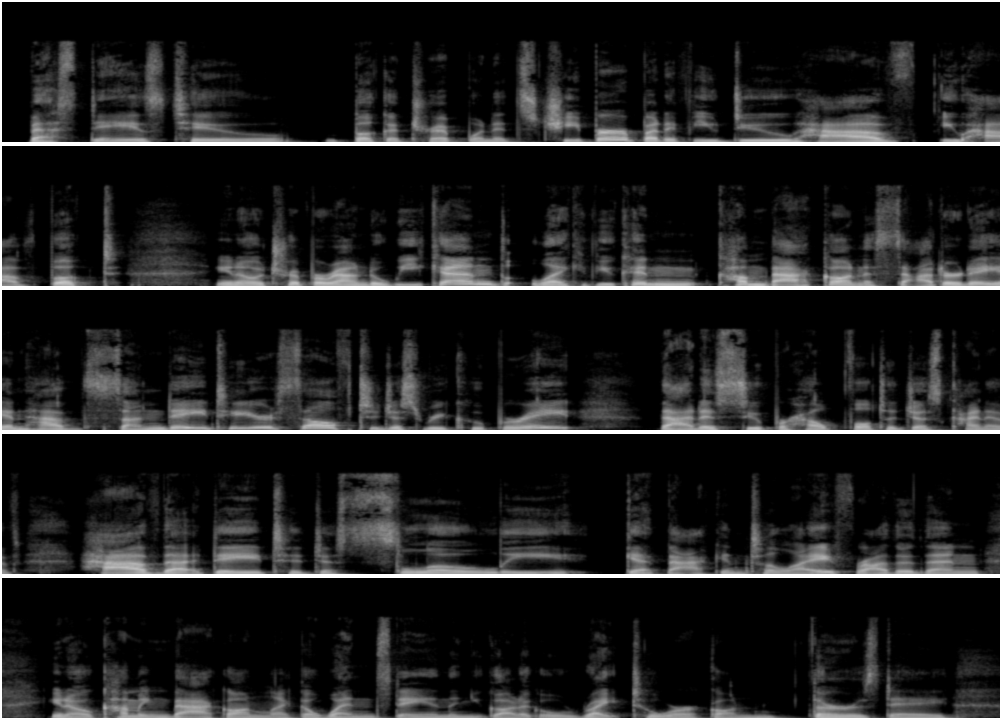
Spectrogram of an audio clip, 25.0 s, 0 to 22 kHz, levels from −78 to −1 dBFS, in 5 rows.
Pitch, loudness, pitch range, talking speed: 165 Hz, -23 LUFS, 150-180 Hz, 190 wpm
